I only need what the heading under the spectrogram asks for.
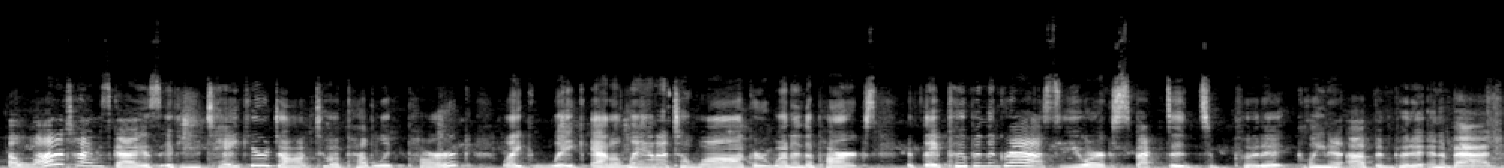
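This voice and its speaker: A woman's voice: a little high, lively intonation, normal speed, hardly any pauses, pushed and bright. A woman teacher reading a picture book aloud to children, animatedly, stopping to explain things simply. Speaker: special education teacher. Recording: faint background noise.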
